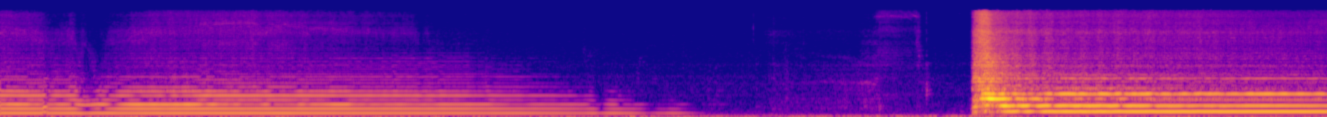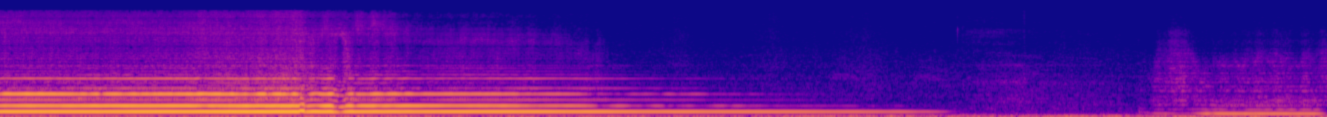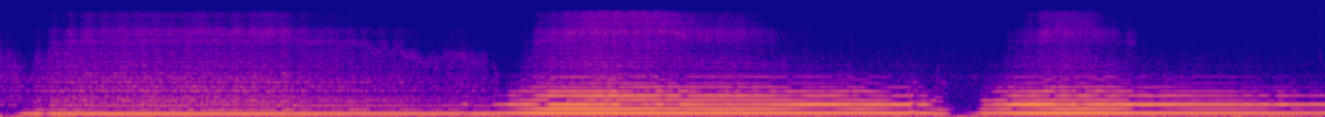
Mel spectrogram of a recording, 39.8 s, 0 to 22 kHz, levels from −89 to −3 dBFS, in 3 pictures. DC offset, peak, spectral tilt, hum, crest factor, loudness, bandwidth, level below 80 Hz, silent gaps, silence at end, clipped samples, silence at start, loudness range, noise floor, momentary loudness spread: under 0.1%; 0 dBFS; -6 dB/octave; none; 24 dB; -23 LUFS; 15.5 kHz; -50 dBFS; none; 0 s; under 0.1%; 0 s; 22 LU; -49 dBFS; 19 LU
